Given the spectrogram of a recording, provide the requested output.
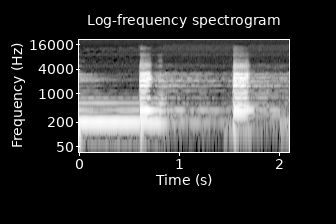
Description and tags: electric guitar certainly not the best sample, by can save your life.
electric, guitar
